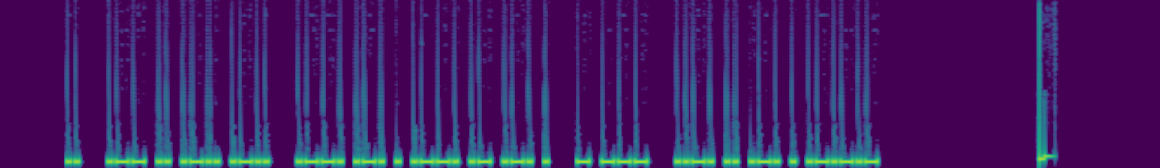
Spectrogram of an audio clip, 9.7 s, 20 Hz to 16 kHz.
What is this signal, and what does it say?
Morse code, heard as a keyed tone, about 36 wpm, 700 Hz. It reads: I WILL PREPARE TO FIRE.
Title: Sentences from Top 1000 Words - Review Part 6 - 35wpm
